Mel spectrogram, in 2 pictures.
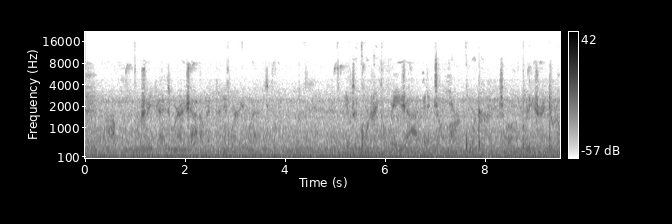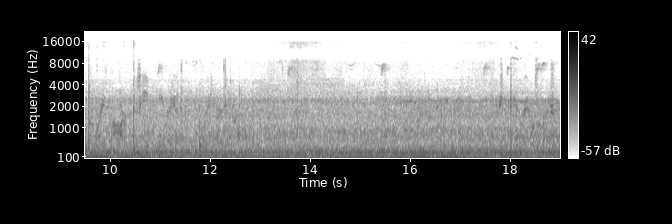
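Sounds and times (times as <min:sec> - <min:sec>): man whispering: 0:00.0 - 0:03.8, 0:05.0 - 0:14.6, 0:17.2 - 0:19.0
steady low hum: 0:00.0 - 0:19.0.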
